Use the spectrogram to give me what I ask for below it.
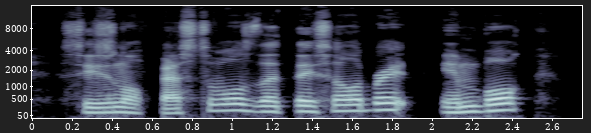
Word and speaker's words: Imbolc: Imbolc, I guess, would be the best way to pronounce it.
